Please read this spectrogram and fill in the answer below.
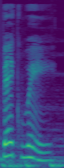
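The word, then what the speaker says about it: Bequia: beckway the second largest of the grenadines charming beckway pronounced beckway is a popular yachting destination with a rich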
